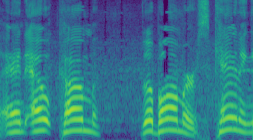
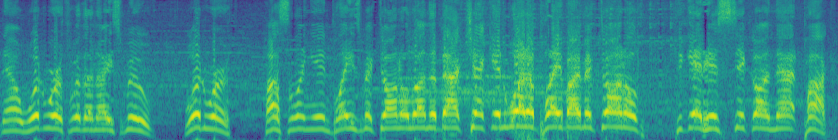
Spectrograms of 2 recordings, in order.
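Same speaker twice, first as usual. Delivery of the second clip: rising, louder play-by-play as the play builds; loud, thrilled hockey call; excited call; 5 semitones higher, 8 dB louder than usual. Real, not acted. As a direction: let it swell with the rush up ice. Play-by-play of a big defensive play.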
